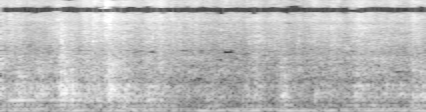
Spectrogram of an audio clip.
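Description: Live aquarium sand sliding out of its plastic bag into a glass tank, with the bag rustling. It is faint, a soft trickle and crinkle after the louder pour.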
